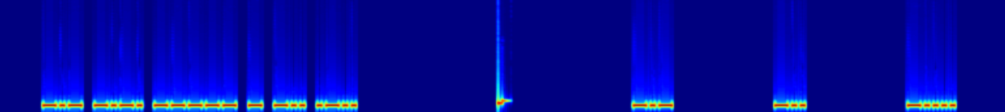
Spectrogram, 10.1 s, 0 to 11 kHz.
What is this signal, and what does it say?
Morse code, heard as a keyed tone, about 28 wpm, spaced as for 16 wpm, 700 Hz. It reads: KC0TDL KD6
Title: USA Call Signs - 8x Character Spacing - 28wpm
